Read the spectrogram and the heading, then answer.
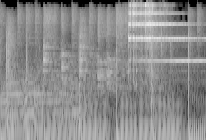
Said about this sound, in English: Wait for the bike bell or keep running.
